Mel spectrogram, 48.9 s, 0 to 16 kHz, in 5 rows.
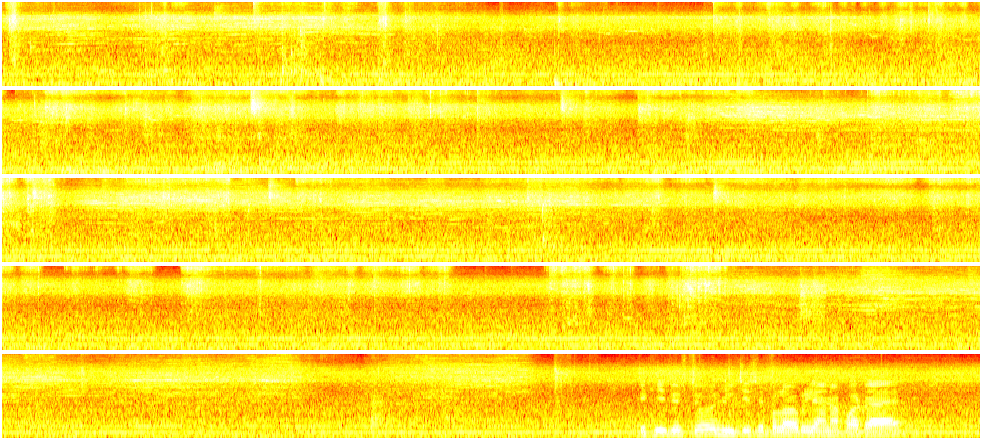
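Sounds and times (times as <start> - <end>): steady machine hum: 0.0 - 48.9
trowel scraping mortar: 7.1 - 34.0, 34.7 - 38.2.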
